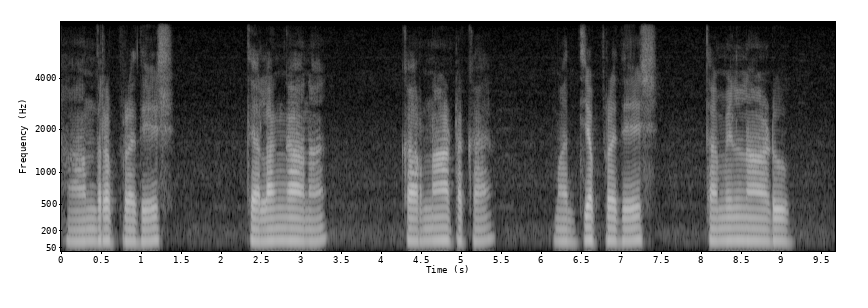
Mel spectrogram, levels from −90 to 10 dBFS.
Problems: none marked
